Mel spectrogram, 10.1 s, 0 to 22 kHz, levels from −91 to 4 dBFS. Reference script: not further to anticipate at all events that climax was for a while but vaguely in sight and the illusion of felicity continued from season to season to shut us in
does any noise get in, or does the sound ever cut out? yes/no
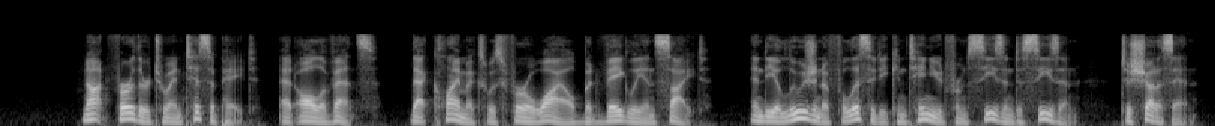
no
